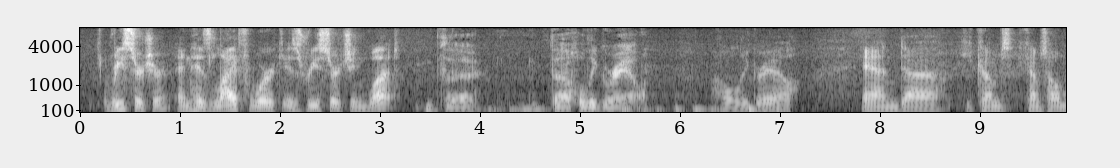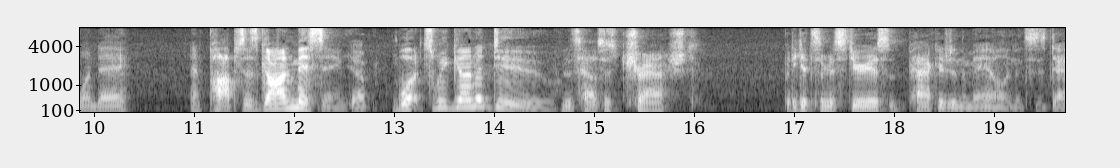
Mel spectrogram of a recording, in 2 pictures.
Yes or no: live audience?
no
